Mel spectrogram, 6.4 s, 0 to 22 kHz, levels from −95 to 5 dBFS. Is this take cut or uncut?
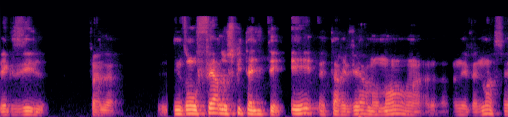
cut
